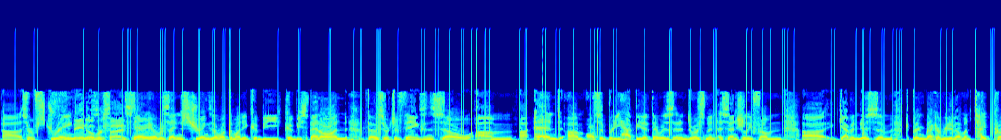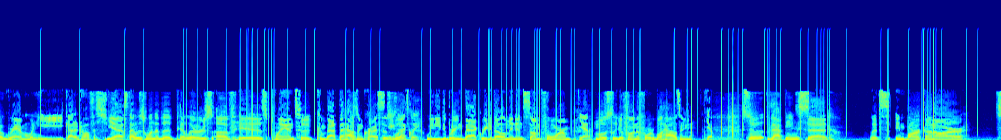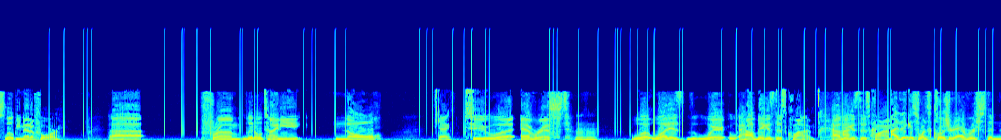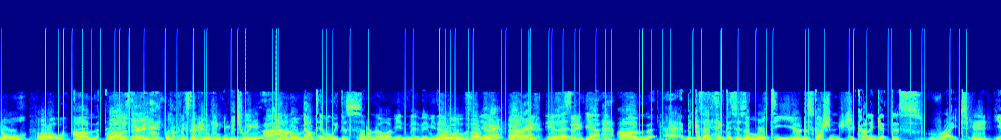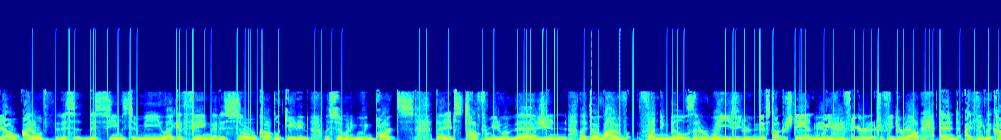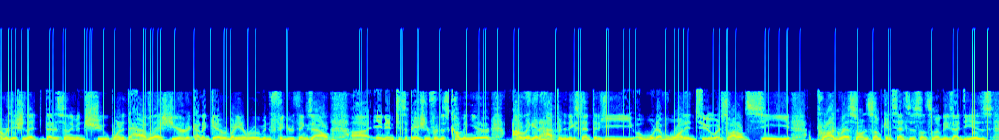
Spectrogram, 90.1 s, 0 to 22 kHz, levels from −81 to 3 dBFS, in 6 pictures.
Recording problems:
distortion; heavy; 6 dB below the speech
garbled, watery; badly; nothing above 8 kHz
squashed, flat; heavily
crackle, like an old record; noticeable; 10 dB below the speech
uneven, jittery; strongly; from 0.5 s to 1:24

